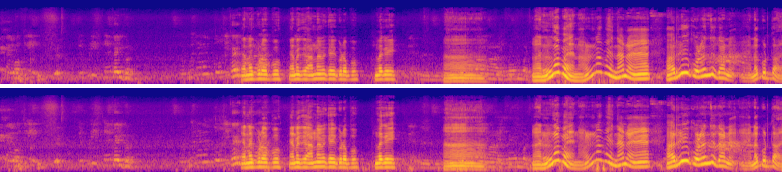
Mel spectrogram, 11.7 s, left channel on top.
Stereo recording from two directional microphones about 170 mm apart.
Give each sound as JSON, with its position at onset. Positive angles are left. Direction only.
{"t": 3.6, "sound": "a man's voice", "side_deg": 10}
{"t": 6.6, "sound": "mantra", "side_deg": 0}
{"t": 7.9, "sound": "speech", "side_deg": 25}
{"t": 10.0, "sound": "speech", "side_deg": 20}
